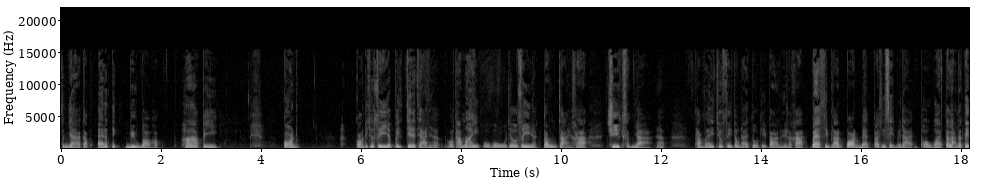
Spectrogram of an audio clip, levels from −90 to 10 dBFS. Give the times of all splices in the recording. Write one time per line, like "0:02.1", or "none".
0:09.6
0:14.9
